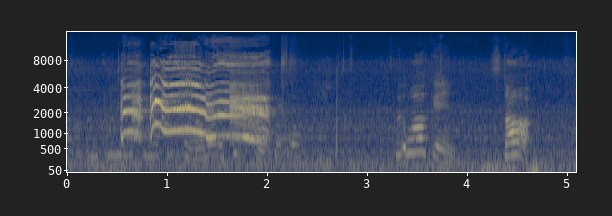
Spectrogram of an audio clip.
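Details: A Golden Sebright rooster crows once, loud and harsh, with a rising then drawn-out, strained note. Shorter, quieter crowing calls follow in the background.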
